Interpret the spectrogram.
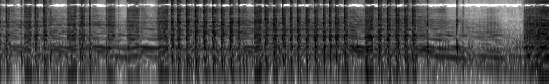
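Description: Race-built underbone motorcycle engine with twin throttle bodies and an open aftermarket exhaust, revved hard and repeatedly at a standstill, the pitch climbing and falling with each throttle blip. In the middle it holds high revs with a fast, even stutter. Near the end the revs drop and then climb again.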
